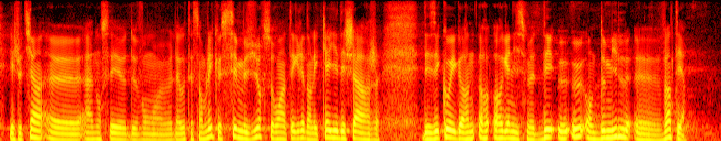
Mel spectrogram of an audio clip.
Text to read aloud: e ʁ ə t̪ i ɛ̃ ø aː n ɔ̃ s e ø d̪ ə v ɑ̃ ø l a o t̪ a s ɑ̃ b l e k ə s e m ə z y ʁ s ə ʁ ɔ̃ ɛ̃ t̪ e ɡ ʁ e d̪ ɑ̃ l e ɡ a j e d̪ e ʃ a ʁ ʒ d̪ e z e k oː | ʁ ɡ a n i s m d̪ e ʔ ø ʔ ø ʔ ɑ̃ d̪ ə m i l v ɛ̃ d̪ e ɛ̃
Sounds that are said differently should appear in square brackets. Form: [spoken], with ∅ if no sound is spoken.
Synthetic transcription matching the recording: e [ʒ] ə t̪ [j] ɛ̃ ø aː n ɔ̃ s e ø d̪ ə v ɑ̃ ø l a o t̪ a s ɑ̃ b l e k ə s e m ə z y ʁ s ə ʁ ɔ̃ ɛ̃ t̪ e ɡ ʁ e d̪ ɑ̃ l e [k] a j e d̪ e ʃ a ʁ ʒ d̪ e z e k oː | ʁ ɡ a n i s m d̪ e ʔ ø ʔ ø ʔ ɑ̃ d̪ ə m i l v ɛ̃ [t̪] e ɛ̃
